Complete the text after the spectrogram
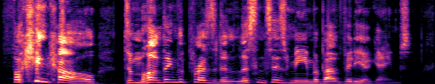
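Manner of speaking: words breaking up with fits of laughing. Reading a line aloud, unable to keep a straight face: laughing while reading aloud. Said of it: "I can't get this sentence out".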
